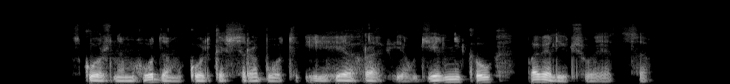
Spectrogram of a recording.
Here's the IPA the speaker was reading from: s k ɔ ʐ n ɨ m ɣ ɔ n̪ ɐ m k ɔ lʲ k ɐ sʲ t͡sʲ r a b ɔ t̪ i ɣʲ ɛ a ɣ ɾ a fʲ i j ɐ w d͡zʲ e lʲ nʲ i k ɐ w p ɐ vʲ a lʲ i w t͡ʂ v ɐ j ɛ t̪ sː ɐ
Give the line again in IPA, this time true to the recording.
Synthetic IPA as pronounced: s k ɔ ʐ n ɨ m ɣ ɔ d̪ ɐ m k ɔ lʲ k ɐ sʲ t͡sʲ r a b ɔ t̪ i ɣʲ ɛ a ɣ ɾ a fʲ i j ɐ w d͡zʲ e lʲ nʲ i k ɐ w p ɐ vʲ a lʲ i t͡ʂ v ɐ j ɛ t̪ sː ɐ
